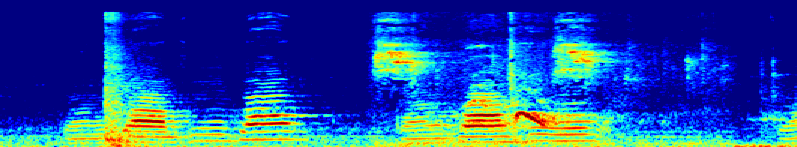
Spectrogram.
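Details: Tame common hill myna in Indonesia imitating human speech, giving four speech-like phrases with harmonic voice layers, short pauses between them and a faint sharp chirp near the end; quiet room background.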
